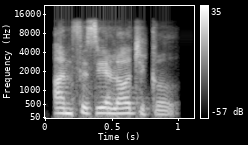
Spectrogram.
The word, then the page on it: Unphysiological: Indian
